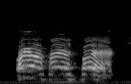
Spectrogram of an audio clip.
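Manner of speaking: squeaky, very high-pitched voice. Discussing an actor playing the Colonel, imitating how he talked: the Colonel's voice. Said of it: "It's tough to do the colonel's voice".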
